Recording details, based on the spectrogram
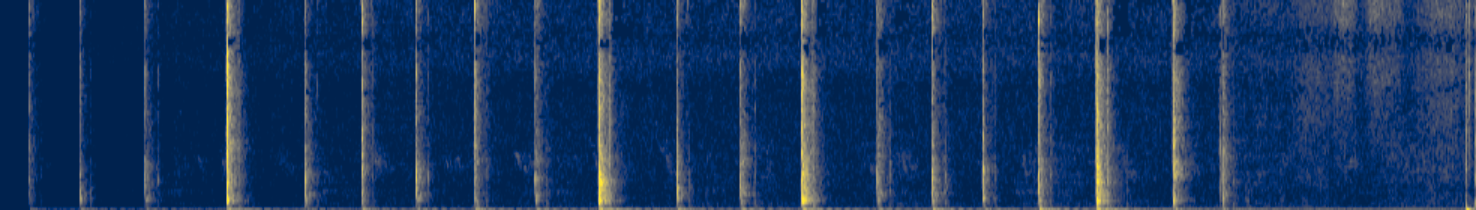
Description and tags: TYPING TINY
Slow typing on a MacBook Pro, clear and simple.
